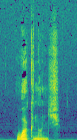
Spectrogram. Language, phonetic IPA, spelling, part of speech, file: Polish, [ˈwaknɔ̃ɲt͡ɕ], łaknąć, verb, Pl-łaknąć.ogg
